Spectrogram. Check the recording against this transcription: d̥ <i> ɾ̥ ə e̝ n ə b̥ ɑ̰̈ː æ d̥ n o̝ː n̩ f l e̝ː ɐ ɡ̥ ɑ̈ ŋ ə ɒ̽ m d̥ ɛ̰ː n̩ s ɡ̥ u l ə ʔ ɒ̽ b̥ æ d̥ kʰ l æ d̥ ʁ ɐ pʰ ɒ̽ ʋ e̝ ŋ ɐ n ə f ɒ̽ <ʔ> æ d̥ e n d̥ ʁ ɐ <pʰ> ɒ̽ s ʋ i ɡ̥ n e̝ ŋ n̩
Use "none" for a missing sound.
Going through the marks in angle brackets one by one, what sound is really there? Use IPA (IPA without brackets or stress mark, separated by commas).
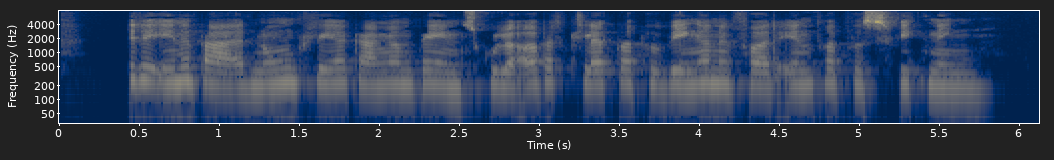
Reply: e, none, pʰ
